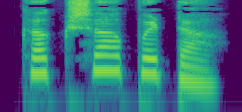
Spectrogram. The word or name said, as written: ಕಕ್ಷಪುಟ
